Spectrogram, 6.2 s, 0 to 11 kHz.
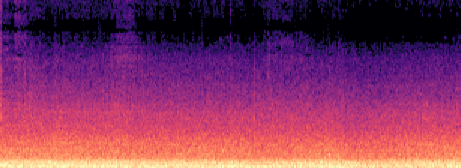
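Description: Steady hum of engine and tyre noise inside the cabin of a 2009 Pontiac G6 GXP cruising at highway speed, its 3.6-litre V6 running smoothly under an automatic transmission.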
